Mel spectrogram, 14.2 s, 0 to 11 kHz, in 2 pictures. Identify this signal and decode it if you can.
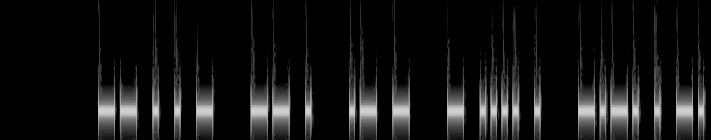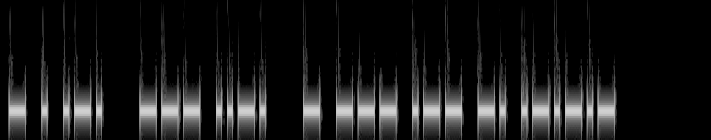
Morse code, heard as a keyed tone, about 22 wpm, 700 Hz. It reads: MEET ME AT THE CENTER OF TOWN.
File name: practice / 22wpm / Sentences with 3-Word Phrases - 22wpm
